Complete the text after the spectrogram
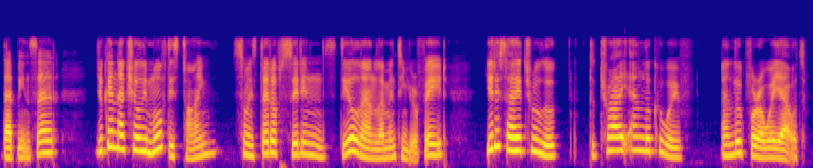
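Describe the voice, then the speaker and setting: A woman reading a story aloud in an expressive, dramatic way, with playful casual asides and the odd stumble over a line. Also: on the high side, normal speed. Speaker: fan fiction reader reacting as she reads. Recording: dull, slightly muffled lo-fi audio.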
